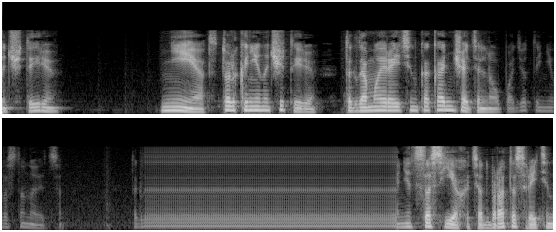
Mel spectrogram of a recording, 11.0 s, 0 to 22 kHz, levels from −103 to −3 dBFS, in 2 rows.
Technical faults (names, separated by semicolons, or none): system hang loop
